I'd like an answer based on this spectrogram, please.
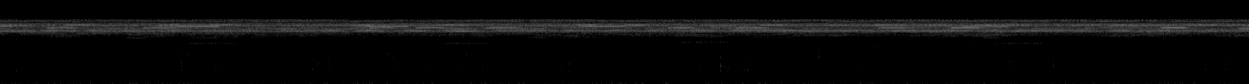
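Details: Insects chorusing at midnight in Costa Rica's rainforest near Corcovado National Park on the Osa Peninsula: continuous shrill trilling with faint pulsed notes recurring every couple of seconds below.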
